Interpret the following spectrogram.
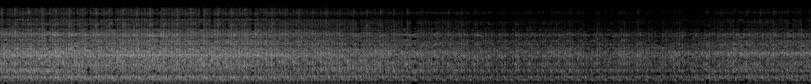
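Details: VW Touareg 2.5 R5 TDI 174bhp diesel, 4Motion manual, about 400,000 km, cold start: regular sharp clatter and slightly uneven beat as it settles, with smoke; rough idle from bad injectors, worsening over the last 100,000 km.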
